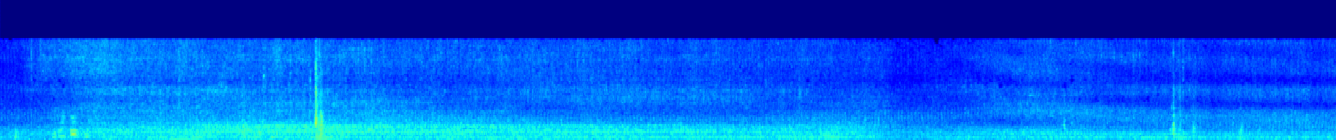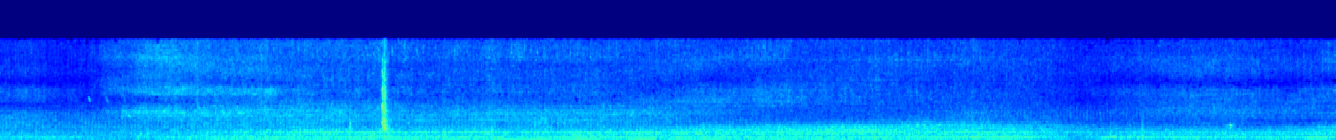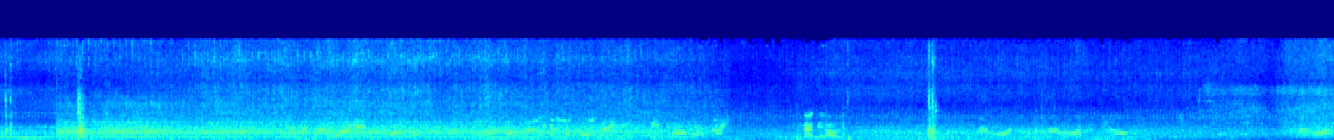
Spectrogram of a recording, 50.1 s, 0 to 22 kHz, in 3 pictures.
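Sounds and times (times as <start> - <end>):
diesel engines running: 0.0 - 50.0.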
